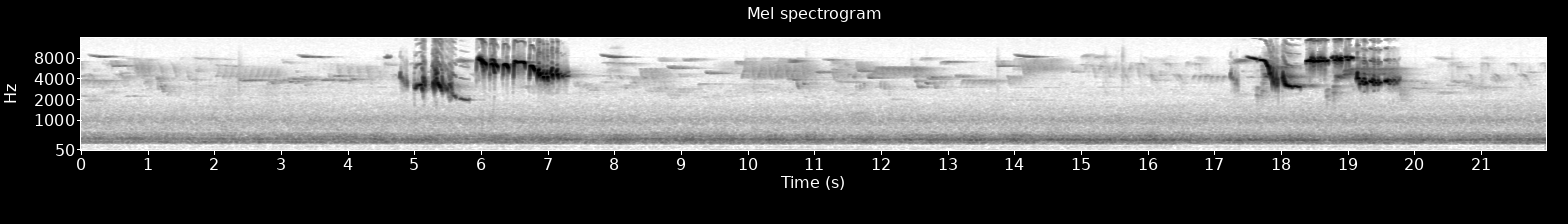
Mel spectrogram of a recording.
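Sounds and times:
European robin Erithacus rubecula singing: 0:04.8 - 0:07.4, 0:17.3 - 0:19.9.

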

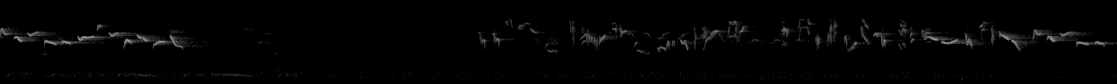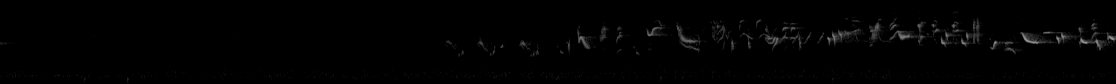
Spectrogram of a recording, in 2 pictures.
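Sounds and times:
Eurasian blackcap singing: 0:00.0 - 0:01.9, 0:04.8 - 0:11.1, 0:15.7 - 0:22.3.

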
